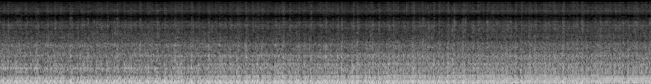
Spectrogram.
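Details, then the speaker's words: Outboard from a junkyard Ebb Tide bass boat, first run with water supplied: steady, even, somewhat high idle with a low drone and no misses or knocks. Normal idle. "before I tell you what I gotta shut the water off now we know it runs"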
